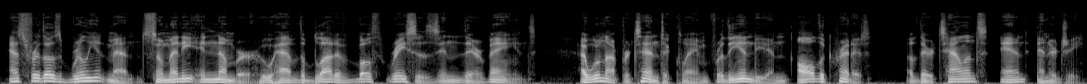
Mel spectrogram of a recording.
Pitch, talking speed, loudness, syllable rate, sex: 100 Hz, 200 wpm, -19 LUFS, 4.9 syllables/s, male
